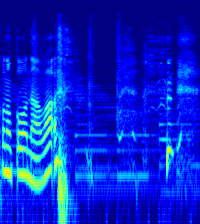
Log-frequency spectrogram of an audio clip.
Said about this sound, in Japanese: すいません ちょっと今音入ってるかなあのどうぞっていう合図してくれる方の指が机にガンって多分関節から先が当たってわいたって思いながらちょっと笑ってしまいました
